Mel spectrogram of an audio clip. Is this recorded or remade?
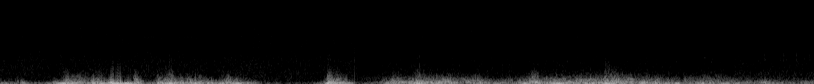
recorded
